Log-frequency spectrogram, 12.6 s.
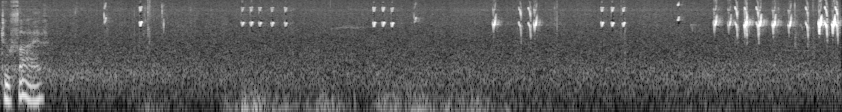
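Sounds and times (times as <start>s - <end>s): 
caged bird chirping: 1.5s - 2.4s, 3.6s - 6.4s, 7.4s - 8.4s, 9.0s - 9.5s, 10.1s - 12.6s.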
